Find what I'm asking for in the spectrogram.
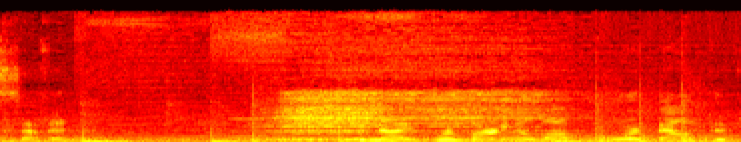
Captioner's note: on TV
